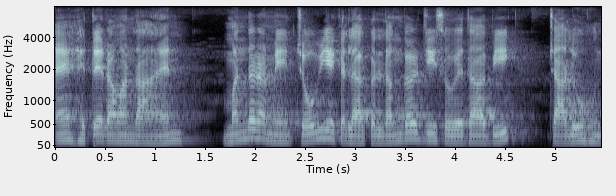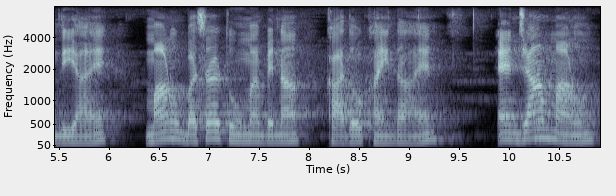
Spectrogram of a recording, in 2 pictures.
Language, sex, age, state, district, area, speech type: Sindhi, male, 18-30, Maharashtra, Thane, urban, spontaneous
